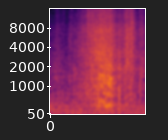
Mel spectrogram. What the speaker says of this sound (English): It zips up into a suitcase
